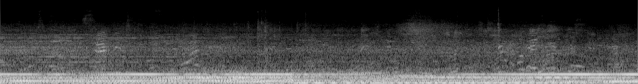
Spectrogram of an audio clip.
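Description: Dark ambient horror soundtrack from a scare zone's loudspeakers: sustained low drone notes over a deep rumble, shifting pitch every few seconds, with crowd voices underneath.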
